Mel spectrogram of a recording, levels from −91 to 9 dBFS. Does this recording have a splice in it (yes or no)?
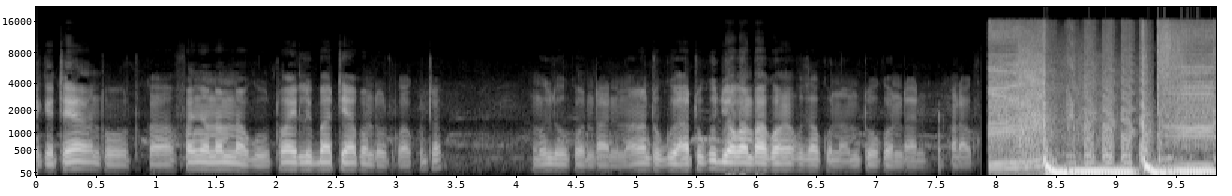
no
